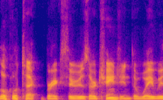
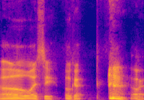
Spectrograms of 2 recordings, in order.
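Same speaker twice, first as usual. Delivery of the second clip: ordinary talk, nothing marked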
